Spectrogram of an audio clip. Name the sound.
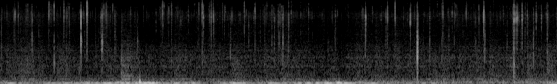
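campfire crackling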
